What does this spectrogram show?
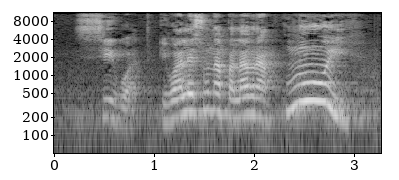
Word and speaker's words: Cihuatl: Y es Siwat o Lamat. Por aquí, Lamat, Siwat.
